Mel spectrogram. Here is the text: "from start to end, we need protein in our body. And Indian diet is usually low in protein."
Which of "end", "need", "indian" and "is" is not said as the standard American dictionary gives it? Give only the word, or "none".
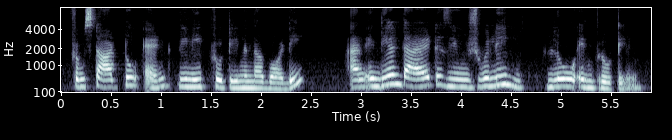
none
